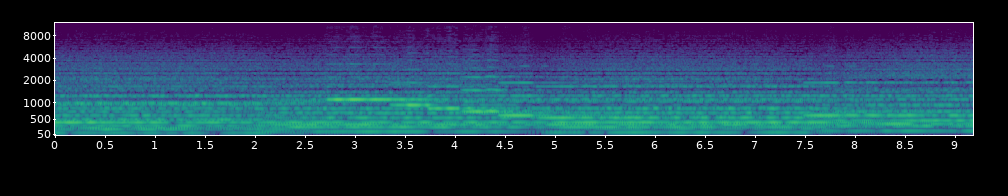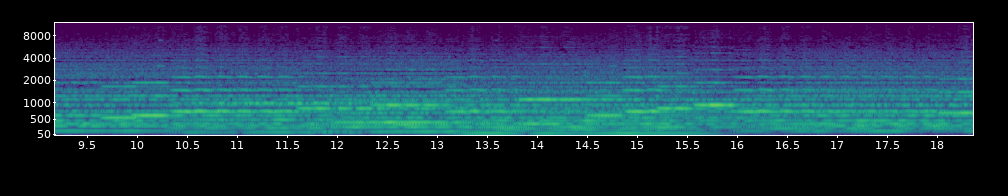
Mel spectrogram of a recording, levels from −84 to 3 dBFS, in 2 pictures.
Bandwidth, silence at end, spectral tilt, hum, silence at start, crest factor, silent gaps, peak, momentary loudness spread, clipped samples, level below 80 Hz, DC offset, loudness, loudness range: 11 kHz; 0 s; -7 dB/octave; none; 0 s; 14 dB; none; -12 dBFS; 5 LU; under 0.1%; -68 dBFS; under 0.1%; -26 LUFS; 3 LU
